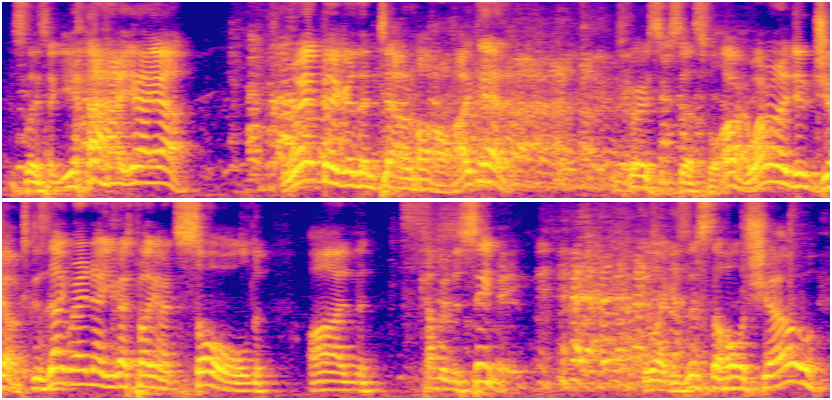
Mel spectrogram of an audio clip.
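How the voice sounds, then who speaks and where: Male comic, teasing crowd work, over a loud laughing audience. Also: fairly high pitch, moderate pace. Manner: teasing, animated, laughing through his lines. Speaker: stand-up comedian. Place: comedy club stage with a live audience. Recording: echoey club with loud crowd noise.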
